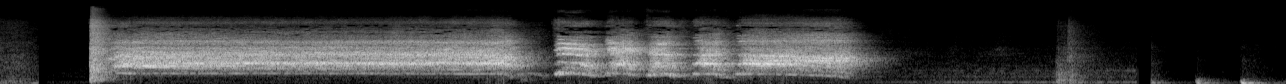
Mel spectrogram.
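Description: A person screaming loudly: one long, steady, high-pitched scream of about four seconds that starts suddenly about a second in, then a run of shorter, wavering screams that stop near nine seconds.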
